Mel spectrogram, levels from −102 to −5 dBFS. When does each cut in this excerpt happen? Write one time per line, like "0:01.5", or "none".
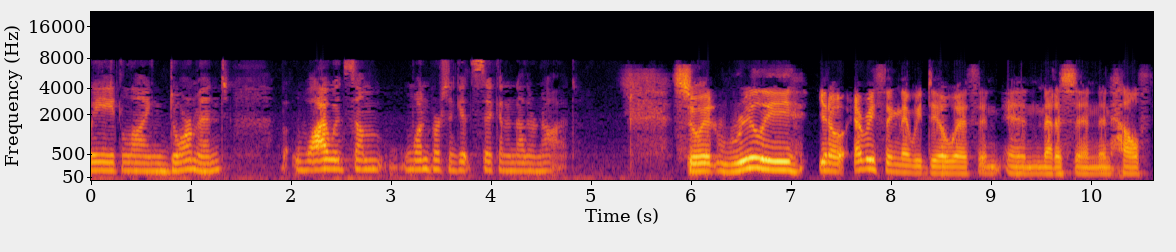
none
